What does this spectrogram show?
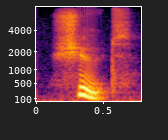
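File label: "shoot", English word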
